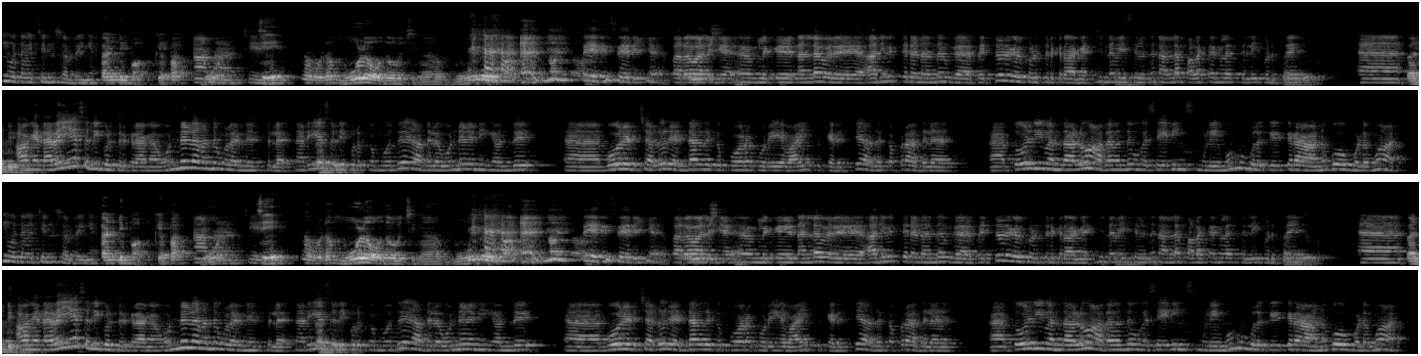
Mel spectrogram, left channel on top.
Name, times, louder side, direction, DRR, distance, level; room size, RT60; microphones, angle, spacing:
voice 1, 0.0-1.0 1.9-2.8 4.7-13.0 13.6-14.0 14.3-19.5 19.8-23.6 24.0-28.1, equal, 10° left, 2 dB, 2.0 m, -34 dB
voice 2, 1.0-2.3 2.6-5.1 5.5-5.9 6.8-7.0 11.1-11.3 12.8-13.1 14.0-14.5 17.3-17.6, equal, 45° right, 2 dB, 1.9 m, -29 dB
9.3 x 5.5 x 5.9 m, 0.38 s
head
